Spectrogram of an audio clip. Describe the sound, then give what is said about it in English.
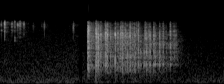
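A ten-sided die and a six-sided die are tossed together and clatter across a hard surface in a bright rattle that lasts about a second before settling, with no one speaking. “Got a uh, got an eight on uh, the D10 and a five on the D6, so that nice.”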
